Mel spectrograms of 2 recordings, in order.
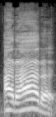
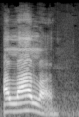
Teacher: sua fala é marcada pela troca dos sons de R. Então, ele troca por lá ou por ya.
